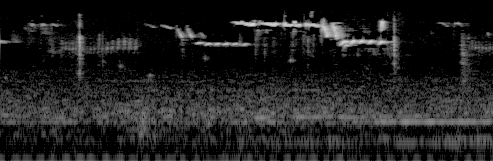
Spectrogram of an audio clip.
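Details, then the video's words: Eurasian blue tit: soft scattered high notes and a short trill, then a long shrill whistle falling into a rapid trill, with a faint low hum beneath. "Bird songs - Pretty melody of Blue tit."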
